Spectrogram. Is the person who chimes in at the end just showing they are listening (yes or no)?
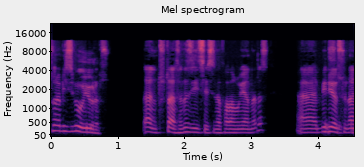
yes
